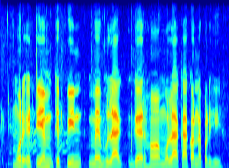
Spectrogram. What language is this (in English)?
Chhattisgarhi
